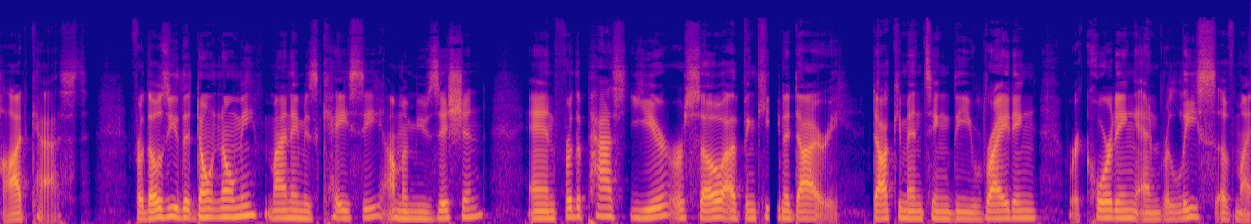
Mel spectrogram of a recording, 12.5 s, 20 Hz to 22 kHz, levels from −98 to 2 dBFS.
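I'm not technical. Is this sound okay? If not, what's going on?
No. From the start to about 7.0 s, the speech sounds dull and muffled because of de-emphasis applied wrongly: a treble cut meant to reverse a boost was applied when no boost was there, or was applied twice. The top end slopes away gently, not cut off sharply, so nothing sounds missing, just dulled.

At 7.68 s there is a digital broadcast dropout: the receiver lost the signal and muted for about 0.15 s. Unlike a click or a simple glitch, the sound fades quickly to silence and returns, and whatever was said during that gap is gone.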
